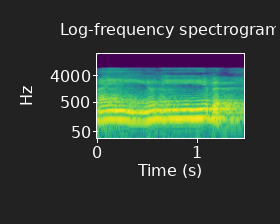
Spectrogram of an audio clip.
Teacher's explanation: ادغام ناقص ہے غننے کے ساتھ، میں ینیب، نون کو لمبا کریں گے، نی یا مدہ ہے اور با ساکن پہ قلقلہ ہوگا، میں ینیب، یہ وقفاً قلقلہ ہے۔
